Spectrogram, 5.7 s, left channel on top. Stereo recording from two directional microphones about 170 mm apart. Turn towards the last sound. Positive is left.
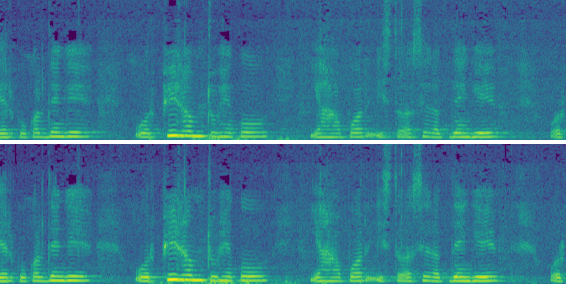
turn(degrees=-15)  # may be behind; listen again after turning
